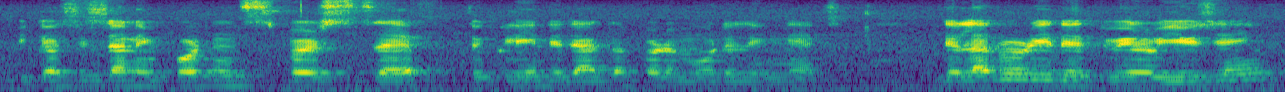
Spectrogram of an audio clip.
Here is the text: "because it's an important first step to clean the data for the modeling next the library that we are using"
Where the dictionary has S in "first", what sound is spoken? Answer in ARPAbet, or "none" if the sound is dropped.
none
